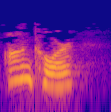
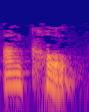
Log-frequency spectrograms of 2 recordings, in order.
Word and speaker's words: encore: It's encore. When there's a big crowd of people saying encore, sometimes here it seems like they're saying the word uncle. – Oh. – Uncle. And it makes me want to say aunt. I love both my uncle and my aunt. So friends, it is encore, not uncle.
